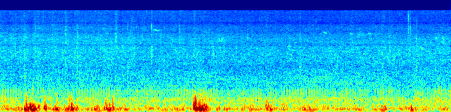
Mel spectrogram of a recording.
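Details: Deep rhythmic purr of a ginger cat feeding kittens while resting on a person's knees in autumn, a dense low rumble with two louder thumps of movement.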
